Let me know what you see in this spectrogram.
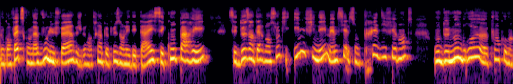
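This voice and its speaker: Against a quiet background, a woman talks at a moderate pace with lively intonation. Her high voice has a dark, mellow tone. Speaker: psychologist and researcher. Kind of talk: research presentation. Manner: hesitant, many fillers.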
